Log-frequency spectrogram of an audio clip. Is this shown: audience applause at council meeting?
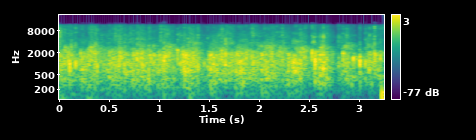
yes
